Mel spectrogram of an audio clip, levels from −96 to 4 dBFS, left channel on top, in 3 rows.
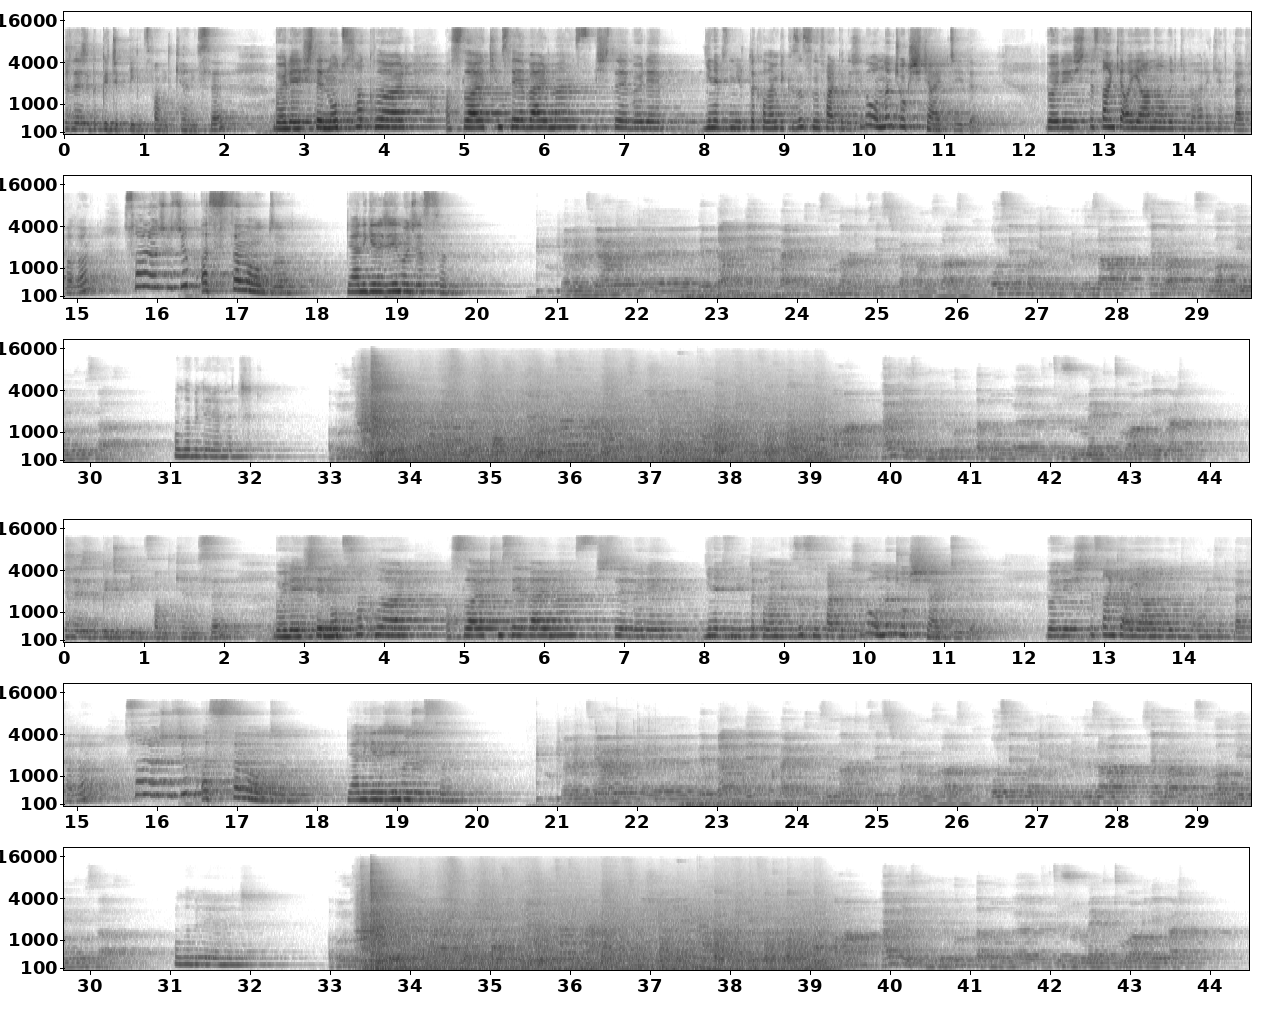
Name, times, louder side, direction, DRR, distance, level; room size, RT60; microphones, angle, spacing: voice 1, 0.0-7.5 8.0-11.4 12.3-15.2 15.6-17.7 18.4-19.7 31.1-32.0, left 3 dB, 45° left, 7 dB, 0.3 m, -25 dB
voice 2, 2.4-3.0 7.6-7.8 12.5-12.7 16.3-16.6 18.7-19.1 21.0-28.0 28.4-30.4 33.0-37.7 38.0-38.9 39.3-39.6 39.9-43.6, equal, 5° right, -7 dB, 1.4 m, -39 dB
Sink (filling or washing), 20.6-24.4, right 1 dB, 30° right, 0.5 m, -44 dB
sound 1, 33.3-39.2, equal, 75° right, 1.5 m, -30 dB
6.0 x 3.9 x 4.9 m, 2.2 s
head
